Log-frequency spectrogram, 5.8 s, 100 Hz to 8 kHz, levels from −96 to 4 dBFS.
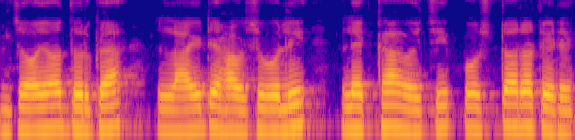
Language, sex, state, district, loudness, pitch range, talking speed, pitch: Odia, male, Odisha, Nuapada, -15 LUFS, 135-150 Hz, 85 wpm, 145 Hz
